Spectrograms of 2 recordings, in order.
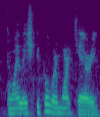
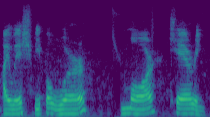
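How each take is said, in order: First: Said in the usual way. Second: Very slow, word by word; slow demo. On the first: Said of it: "É a nossa frase". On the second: Shown as a demonstration. Teacher spelling out the sentence slowly for students, slow and deliberate. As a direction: lay each word out slowly for the class. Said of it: "Ideia de presente, então verbo no passado".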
